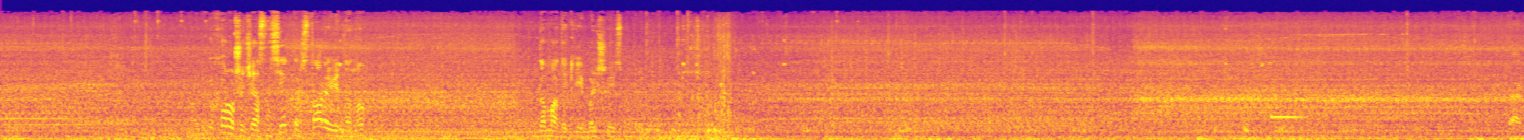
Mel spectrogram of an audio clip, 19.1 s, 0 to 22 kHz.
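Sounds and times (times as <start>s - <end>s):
truck engine and tyre rumble: 0.0s - 19.0s
short beep: 15.9s - 16.5s.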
